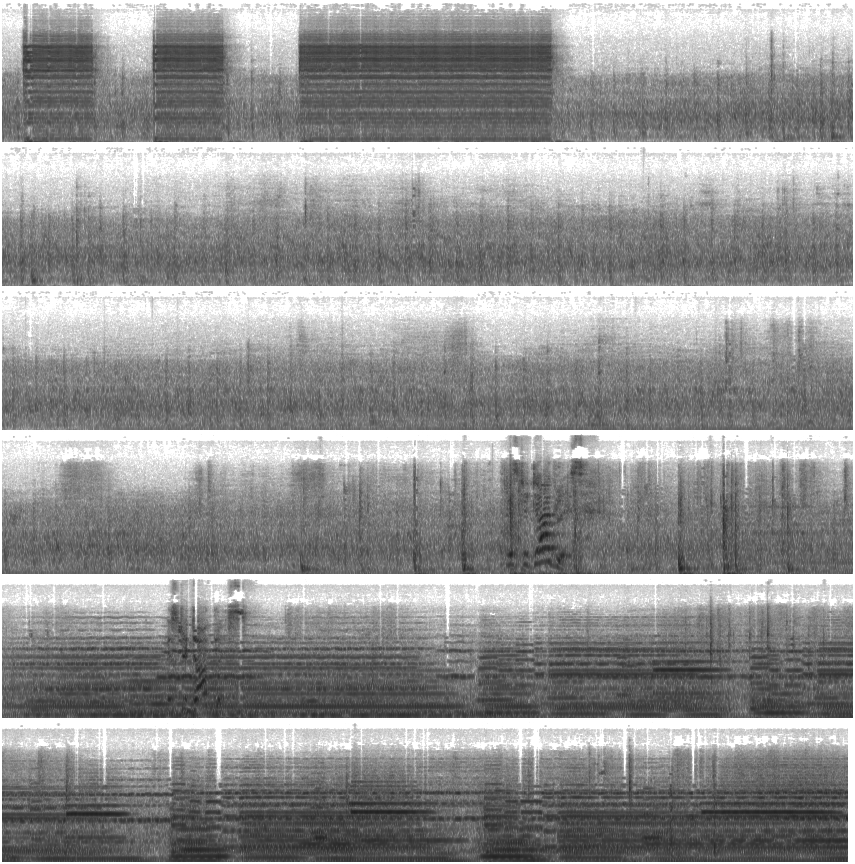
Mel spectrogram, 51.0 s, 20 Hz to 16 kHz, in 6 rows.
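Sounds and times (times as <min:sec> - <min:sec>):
low hum: 0:00.0 - 0:51.0
buzzing train horn blast: 0:00.2 - 0:02.3, 0:03.0 - 0:05.6, 0:34.1 - 0:51.0
train rumbling: 0:04.3 - 0:51.0.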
